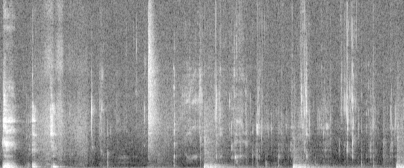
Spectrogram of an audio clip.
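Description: Soft chewing and biting on freshly cut dragon fruit, sweet and moist, comes in several faint bursts of wet mouth sounds with quiet pauses between them.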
